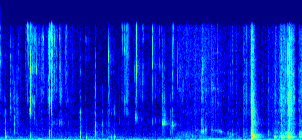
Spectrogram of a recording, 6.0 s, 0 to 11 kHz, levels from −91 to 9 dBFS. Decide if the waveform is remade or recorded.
recorded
